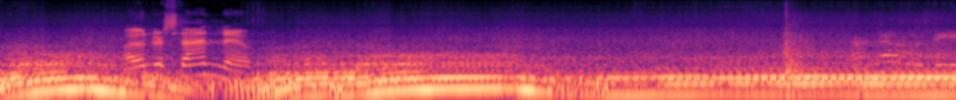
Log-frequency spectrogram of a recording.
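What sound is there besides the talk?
car engine revving with the throttle held open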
